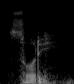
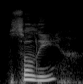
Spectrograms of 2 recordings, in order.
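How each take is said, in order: First: It is said in a normal voice. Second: It is said in a high, girlish voice.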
